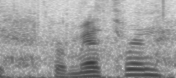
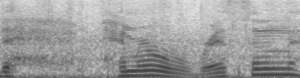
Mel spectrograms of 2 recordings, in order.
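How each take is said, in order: First: It is said with three syllables, 'per-meth-rin'. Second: It is said with four syllables, 'pim-er-i-thin'. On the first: This is how it is said locally. "We say permethrin around here" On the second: Someone else said it this way. "he said pimerithin, something along that line"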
